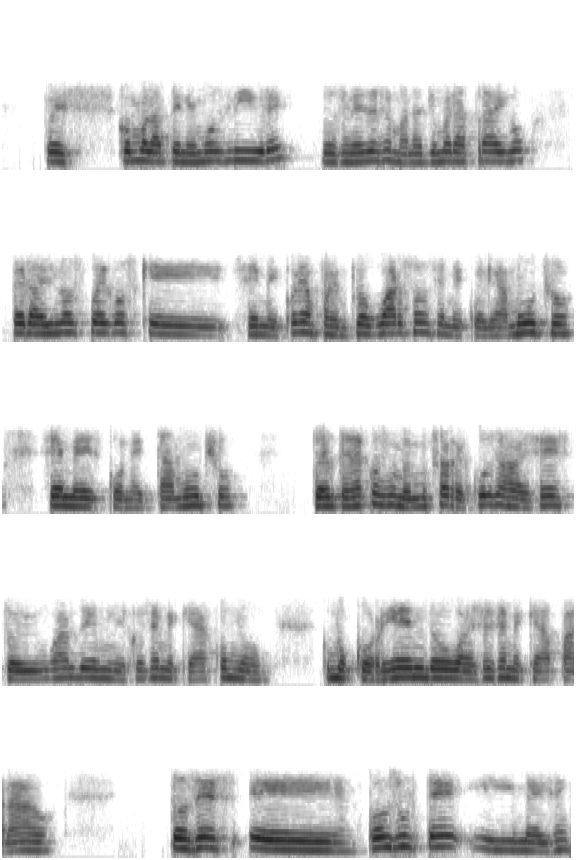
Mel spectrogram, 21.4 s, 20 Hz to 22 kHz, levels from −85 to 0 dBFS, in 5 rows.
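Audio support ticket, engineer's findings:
AMR narrowband mobile codec, whole clip: band-limited 150 Hz to 3.4 kHz, nothing above 3.5 kHz; heavy buzzy, synthetic speech from sparse pulse excitation, consistent with a low mode near 5.9 kbps.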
